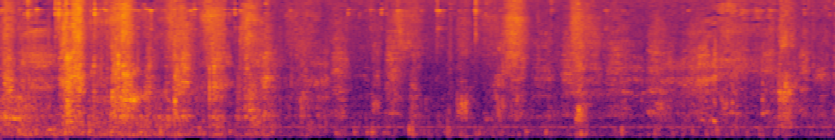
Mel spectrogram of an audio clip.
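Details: Three Boston Terriers attack a pig, giving quick, excited yips and short barks that tumble over one another almost twice a second.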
